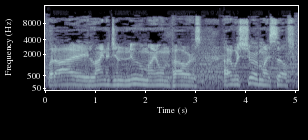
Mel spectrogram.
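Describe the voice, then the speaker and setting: Male actor as stubborn plantation owner, raised pitch, calm self-assurance, declamatory radio drama style, music underneath. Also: natural voice, rough recording. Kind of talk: radio drama acting and first-person narration.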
